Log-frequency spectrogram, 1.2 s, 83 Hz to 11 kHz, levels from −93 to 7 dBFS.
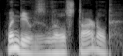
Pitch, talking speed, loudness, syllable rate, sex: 120 Hz, 245 wpm, -19 LUFS, 7.8 syllables/s, male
